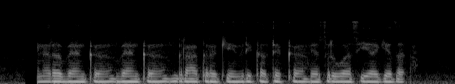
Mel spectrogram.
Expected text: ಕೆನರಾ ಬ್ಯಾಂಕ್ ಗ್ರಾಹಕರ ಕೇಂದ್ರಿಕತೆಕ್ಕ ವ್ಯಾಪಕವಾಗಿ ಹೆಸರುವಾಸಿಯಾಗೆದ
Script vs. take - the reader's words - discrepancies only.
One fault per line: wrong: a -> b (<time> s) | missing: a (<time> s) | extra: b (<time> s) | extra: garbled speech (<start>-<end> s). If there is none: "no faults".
extra: ಬ್ಯಾಂಕ್ (1.1 s)
missing: ವ್ಯಾಪಕವಾಗಿ (2.9 s)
